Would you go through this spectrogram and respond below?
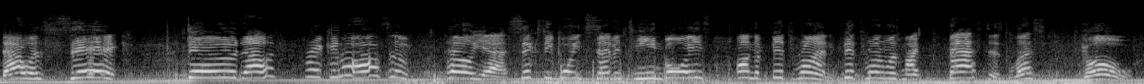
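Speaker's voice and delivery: high, stoked bro shouting; frat bro. Real, not acted. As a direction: still buzzing, drawn-out whoops. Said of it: "I'm like a little kid".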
